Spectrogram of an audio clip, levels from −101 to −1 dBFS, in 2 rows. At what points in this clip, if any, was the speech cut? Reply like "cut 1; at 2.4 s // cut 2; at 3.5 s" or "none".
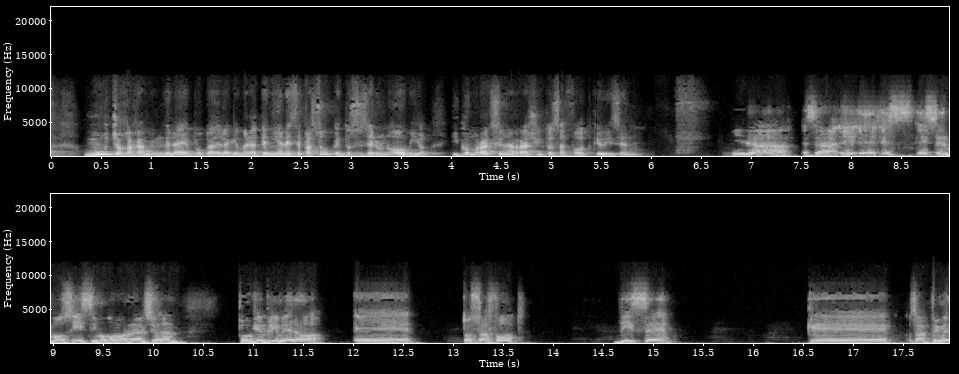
none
